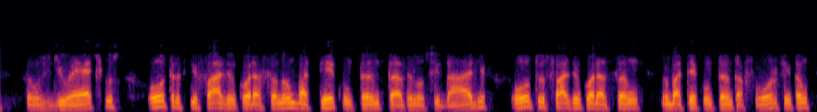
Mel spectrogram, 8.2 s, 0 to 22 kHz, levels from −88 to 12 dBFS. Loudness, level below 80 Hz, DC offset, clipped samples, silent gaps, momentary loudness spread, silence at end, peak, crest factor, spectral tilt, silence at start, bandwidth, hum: -20 LUFS; -60 dBFS; under 0.1%; under 0.1%; none; 8 LU; 0.1 s; -4 dBFS; 16 dB; -8.5 dB/octave; 0.25 s; 3.6 kHz; none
